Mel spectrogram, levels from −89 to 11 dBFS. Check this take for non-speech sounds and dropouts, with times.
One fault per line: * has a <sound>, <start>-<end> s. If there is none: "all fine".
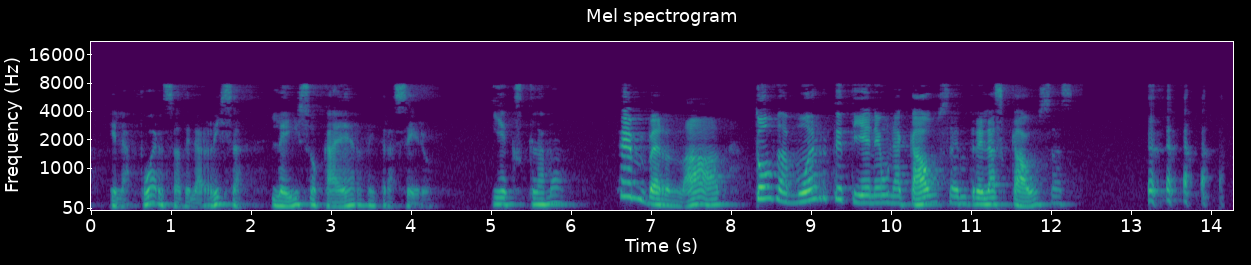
* has a laugh, 13.2-14.2 s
